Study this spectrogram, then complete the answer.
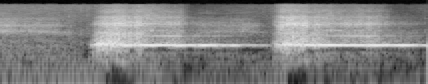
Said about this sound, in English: Instead of putting my finger around the bottle top, what I'm going to do, what most people would do when they play this, is blow across the top. So I'll just see if I can get a note.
